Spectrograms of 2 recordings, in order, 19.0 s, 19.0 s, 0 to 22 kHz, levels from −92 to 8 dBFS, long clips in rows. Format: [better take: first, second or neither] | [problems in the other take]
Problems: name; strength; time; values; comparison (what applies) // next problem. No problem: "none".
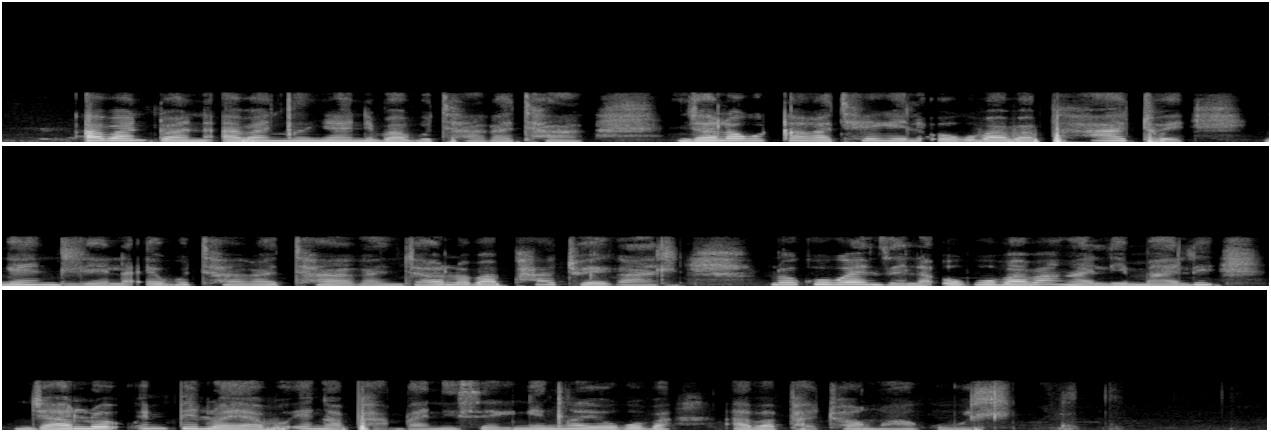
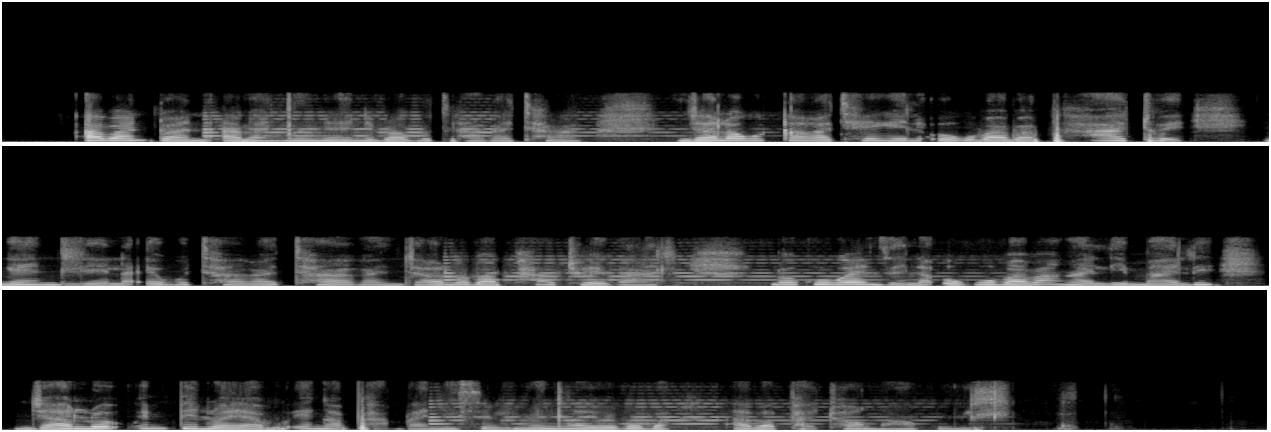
first | noise reduction (neural diffusion model UNIVERSE++)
